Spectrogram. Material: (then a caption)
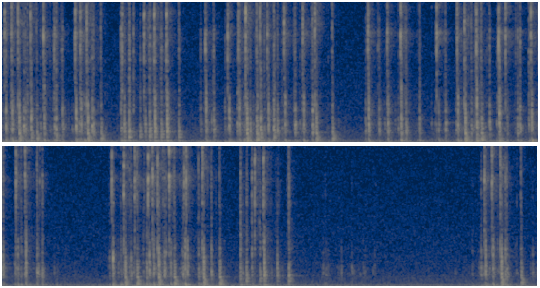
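Plastic. Fingertips tap quickly across the keycaps of a backlit black plastic mechanical keyboard in rapid bursts of bright, sharp clicks that die away almost instantly. Short pauses break up the typing, and a faint low hum continues underneath throughout.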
